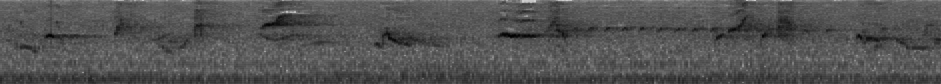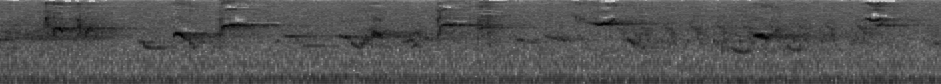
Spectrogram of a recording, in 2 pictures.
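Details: Gray catbird singing amid heavy low rumbling noise: a jumble of short high chirps, squeaks and slurred notes, varied and rapid, scattered through the clip.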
